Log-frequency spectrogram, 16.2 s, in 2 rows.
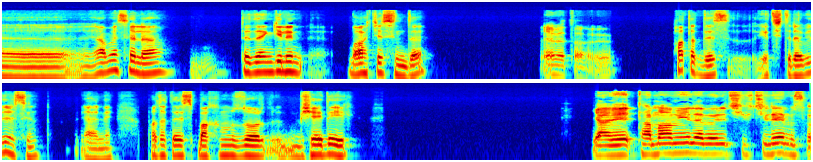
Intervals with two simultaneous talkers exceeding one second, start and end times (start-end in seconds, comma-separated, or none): none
